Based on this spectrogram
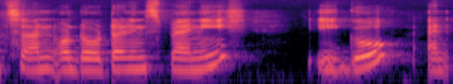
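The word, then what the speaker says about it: hijo: In the word son or daughter, H is also silent there. So, son is called as ego in Spanish and daughter is called as ega in Spanish.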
